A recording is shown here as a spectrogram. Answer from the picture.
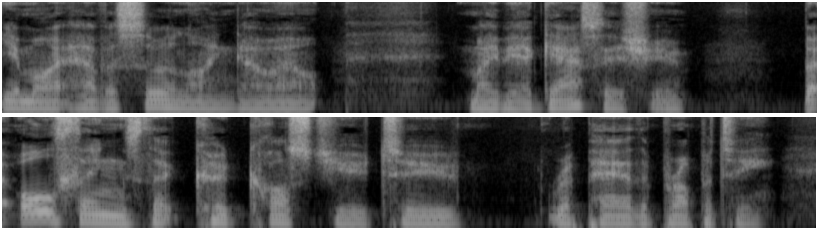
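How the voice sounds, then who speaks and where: A man's medium-pitched, somewhat breathy voice with a British accent and a dark, mellow tone, fairly even in intonation at a moderate pace, dry and close with no echo in a very clean recording with a silent background. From Britain. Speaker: podcast co-host. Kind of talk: interview-style discussion.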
